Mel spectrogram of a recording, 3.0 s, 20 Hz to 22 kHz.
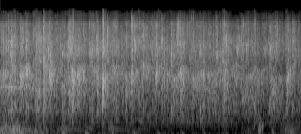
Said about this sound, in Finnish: Niin, 50 jos vuotta oli, yhteispeliä, niin, tässä välissä aplodit sille.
